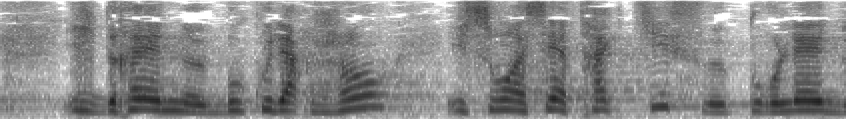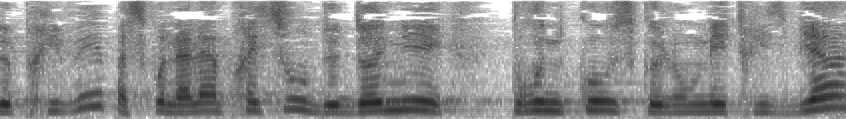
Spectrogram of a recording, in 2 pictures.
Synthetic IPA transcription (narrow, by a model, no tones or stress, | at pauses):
ild̪ʁɛnbokud̪aʁʒɑ̃ | ilsɔ̃aseat̪χak̚t̪ifpuʁlɛd̪pχivepaʁsə̥kɔ̃nalɛ̃pχesjɔ̃d̪əd̪ɔne | puʁynkozkəlɔ̃met̪χizbjɛ̃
